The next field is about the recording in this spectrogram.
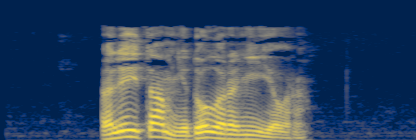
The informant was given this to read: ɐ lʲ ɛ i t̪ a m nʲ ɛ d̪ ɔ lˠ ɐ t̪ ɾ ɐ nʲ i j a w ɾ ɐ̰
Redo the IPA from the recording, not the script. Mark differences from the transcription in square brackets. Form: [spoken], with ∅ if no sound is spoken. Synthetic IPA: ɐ lʲ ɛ i t̪ a m nʲ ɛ d̪ ɔ lˠ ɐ [∅] ɾ ɐ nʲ i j [ɛ] w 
